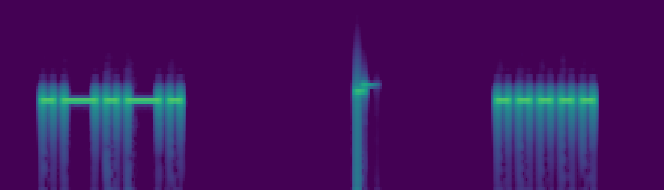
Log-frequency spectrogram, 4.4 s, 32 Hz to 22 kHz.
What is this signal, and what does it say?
Morse code, heard as a keyed tone, about 17 wpm, 700 Hz. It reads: <AR> 5
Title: Single Character (Letter:Number:Punctuation:Prosign) Alt 17wpm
